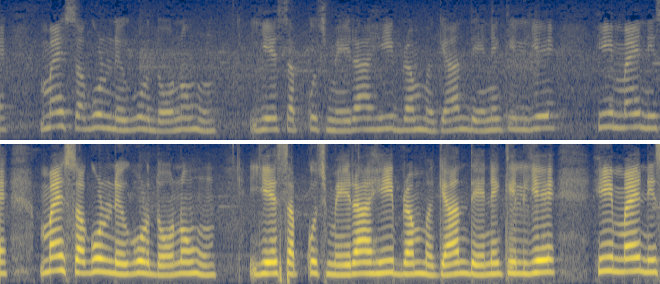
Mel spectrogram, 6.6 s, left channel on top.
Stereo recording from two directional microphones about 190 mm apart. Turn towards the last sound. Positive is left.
turn(degrees=-60)  # may be behind; listen again after turning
